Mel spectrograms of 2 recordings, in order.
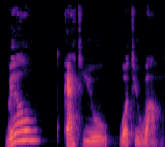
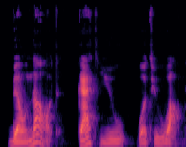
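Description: First: WILL leaned on, every word slow and spaced; teacher reading "will get you what you want" slowly, leaning on "will"; slow stressed will. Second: NOT punched, every word slow and spaced; teacher hitting "not" in "will not get you what you want"; stress on not. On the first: Teacher contrasts the two sentences slowly, stress on will. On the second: Teacher sets the negative against the first line, stress on not. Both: Shown as a demonstration.

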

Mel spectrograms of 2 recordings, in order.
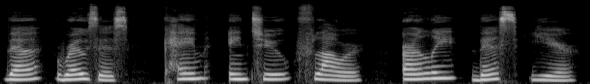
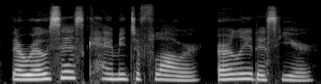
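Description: First: Slow, word-by-word model reading; unhurried teacher's demonstration, each word separate. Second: Said in the usual way. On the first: Shown as a demonstration. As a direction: read it slowly with a gap after each word. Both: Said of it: "好，慢慢来读".

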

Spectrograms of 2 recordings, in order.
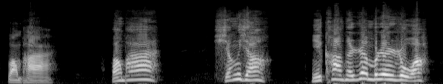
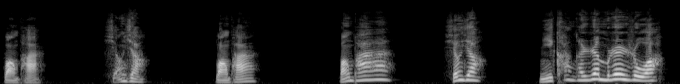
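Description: First: 又高又响，加快语速冲着孩子喊; 扯开嗓门急促地连声叫唤; 大声急喊. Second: 抱着孩子一声声喊他醒来，音调抬高; 连喊带问，声音往上提. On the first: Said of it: "接着对着这孩子呀喊". (打完孩子后冲着他高声急喊) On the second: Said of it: "喊他". (李婶抱着孩子叫他醒，扬声呼喊) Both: Acted.

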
